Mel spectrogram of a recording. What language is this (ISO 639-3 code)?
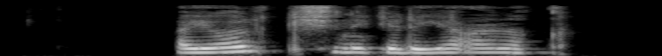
uzb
